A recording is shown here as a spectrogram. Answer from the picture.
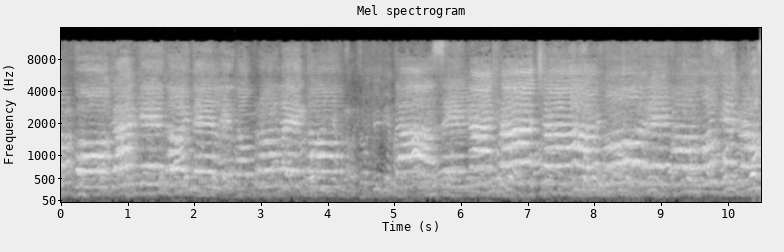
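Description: A group of women singing a Macedonian folk song together, for St George's Day (Gjurgjovden). They sing in long held phrases, with a short break about four to five seconds in.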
